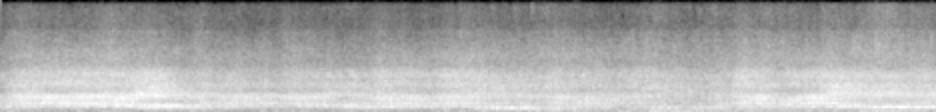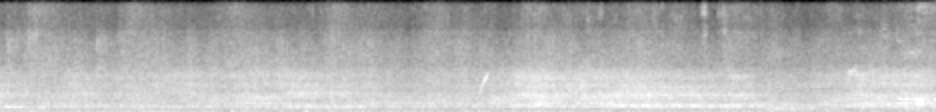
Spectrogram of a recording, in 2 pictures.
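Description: A huge stadium crowd sings and chants loudly in unison.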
